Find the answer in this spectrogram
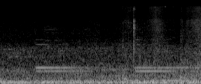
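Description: A 2021 Kia Soul's interior warning chime: a two-note tone of about half a second that repeats once a second while the driver's door stands open, over a low steady rumble.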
